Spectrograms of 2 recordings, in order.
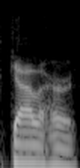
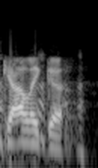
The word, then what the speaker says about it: Gallagher: you know that your your pronunciation of your surname really is Gallaher I know yeah I know but being a mancunian and it and having the letter g in it we are juty bound to pronounce that G it's like if I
